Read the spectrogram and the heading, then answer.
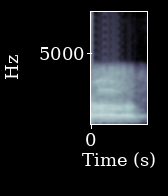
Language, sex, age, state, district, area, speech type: Assamese, female, 45-60, Assam, Morigaon, rural, conversation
